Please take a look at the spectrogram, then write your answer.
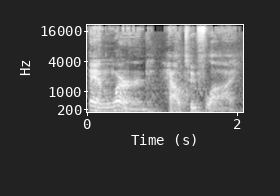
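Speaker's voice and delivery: put-on storytelling to kids as Humpty, lively and expressive; story narration. Teacher reading Humpty's story to children, expressive narration. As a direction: read it like a picture book to a class. Reads picture book to children.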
